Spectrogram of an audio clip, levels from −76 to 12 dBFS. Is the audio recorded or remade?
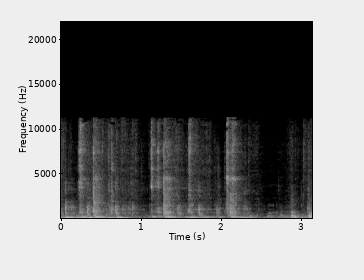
recorded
